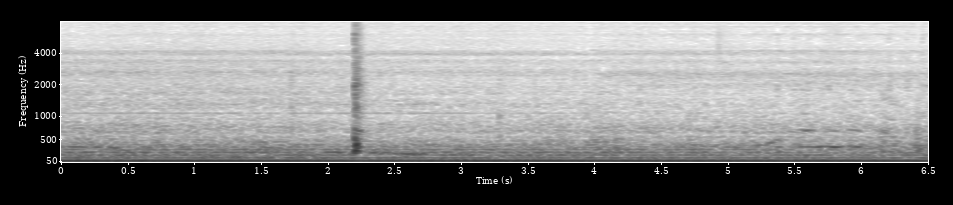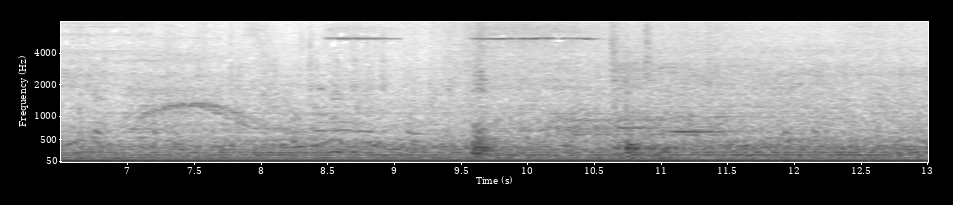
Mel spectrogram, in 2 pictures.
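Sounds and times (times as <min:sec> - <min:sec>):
electric train low rumble: 0:00.0 - 0:13.0.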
